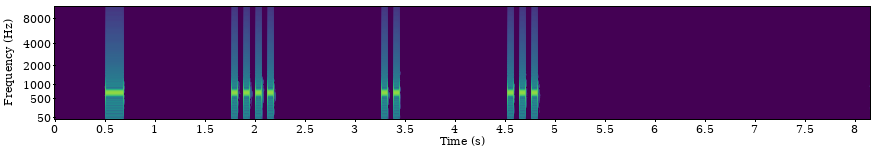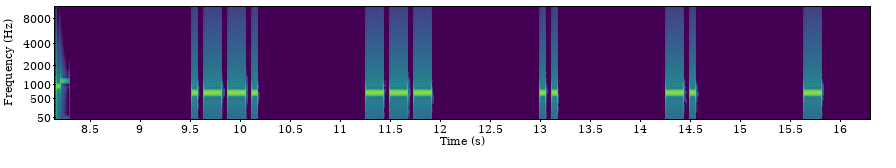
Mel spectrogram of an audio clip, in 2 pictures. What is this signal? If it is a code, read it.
Morse code, heard as a keyed tone, about 20 wpm, spaced as for 7 wpm, 700 Hz. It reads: THIS POINT
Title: 6x Character Spacing - Top 200 Words - 20wpm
